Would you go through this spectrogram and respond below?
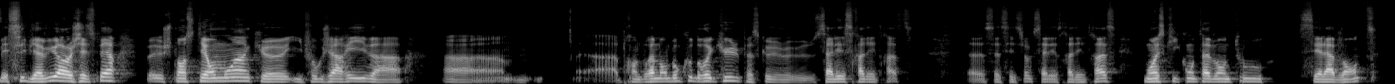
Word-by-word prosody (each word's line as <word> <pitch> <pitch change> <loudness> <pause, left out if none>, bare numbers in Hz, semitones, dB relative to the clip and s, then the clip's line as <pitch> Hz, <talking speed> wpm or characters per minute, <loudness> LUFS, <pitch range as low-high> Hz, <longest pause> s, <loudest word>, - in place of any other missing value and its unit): mais - - -1
c'est 160 - -3
bien 135 -1 +5
vu. 175 +6 +4
Alors 155 -3 +10
j'espère, 150 +5 +3 0.3
heu, 145 0 -4
je - - -9
pense 140 0 +2
néanmoins 155 +2 +5
qu'il 125 -6 -1
faut 130 +4 -7
que 125 - -7
j'arrive 135 +1 +1
à 110 0 -3 0.4
à - - -9
mmh, 105 -1 -18 0.6
à 340 0 -13
prendre 120 -5 -8
vraiment 140 +2 +2
beaucoup 145 +3 -4
de - - -2
recul 155 +2 0
parce 115 -3 -8
que 125 - -10 0.4
je - - -18
ça 125 +3 +1
laissera 125 0 -2
des 120 -1 -8
traces, - - -12 0.5
heu, - - -12
ça, - - -12
c'est 115 - -13
sûr 135 +7 -12
que 130 - -18
ça - - -6
laissera 115 - -7
des 110 -1 -9
traces. 145 +5 -2 0.3
Moi, 140 0 +4
ce 135 - -7
qui 140 -1 -10
compte 140 -1 -4
avant 135 -1 +3
tout, 130 0 -6 0.3
c'est 120 - -3
la 120 -1 +6
vente, 120 +7 -4
135 Hz, 205 wpm, -21 LUFS, 125-145 Hz, 0.6 s, Alors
